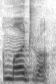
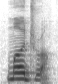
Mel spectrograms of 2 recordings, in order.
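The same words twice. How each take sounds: No difference in how they are said.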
